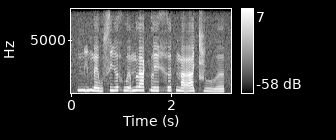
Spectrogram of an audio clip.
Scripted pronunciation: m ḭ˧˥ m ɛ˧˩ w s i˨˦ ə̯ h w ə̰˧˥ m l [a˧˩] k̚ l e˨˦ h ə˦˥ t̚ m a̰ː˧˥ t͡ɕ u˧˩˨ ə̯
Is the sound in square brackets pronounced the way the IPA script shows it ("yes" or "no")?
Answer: no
